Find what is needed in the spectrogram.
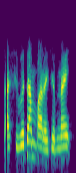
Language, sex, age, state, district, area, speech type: Bodo, female, 45-60, Assam, Kokrajhar, rural, conversation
